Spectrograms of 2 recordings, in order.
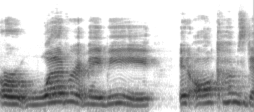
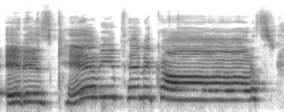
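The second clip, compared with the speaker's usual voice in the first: excited announcement; 6 semitones higher, much slower than usual. Real, not acted. Host announces surprise special guest.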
